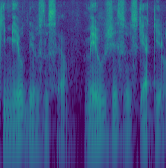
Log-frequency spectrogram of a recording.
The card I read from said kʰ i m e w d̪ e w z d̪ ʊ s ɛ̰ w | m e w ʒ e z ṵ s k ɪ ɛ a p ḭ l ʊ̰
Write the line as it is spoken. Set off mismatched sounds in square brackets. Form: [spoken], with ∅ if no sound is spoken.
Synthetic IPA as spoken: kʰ [ɪ] m e w d̪ e w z d̪ ʊ s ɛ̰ w | m e w ʒ e z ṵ s k ɪ ɛ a [k] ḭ l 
